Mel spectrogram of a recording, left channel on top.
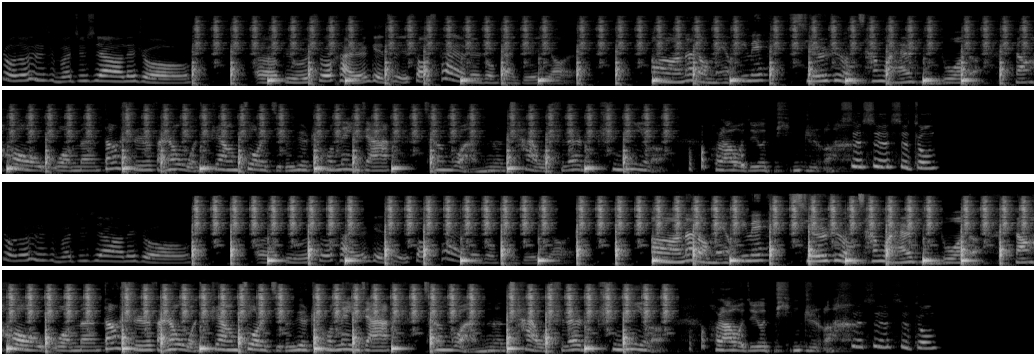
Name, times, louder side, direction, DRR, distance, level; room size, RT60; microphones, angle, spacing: voice 1, 0.0-1.9 2.5-5.8 17.3-17.4 18.8-19.7, left 6 dB, 50° left, 0.5 m, -36 dB
sound 1, 1.9-11.3 11.5-13.2 13.4-15.1 15.4-17.0, right 6 dB, 90° right, 0.5 m, -24 dB
voice 2, 6.5-18.8, right 6 dB, 35° right, 0.4 m, -33 dB
2.3 x 2.1 x 3.2 m
head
